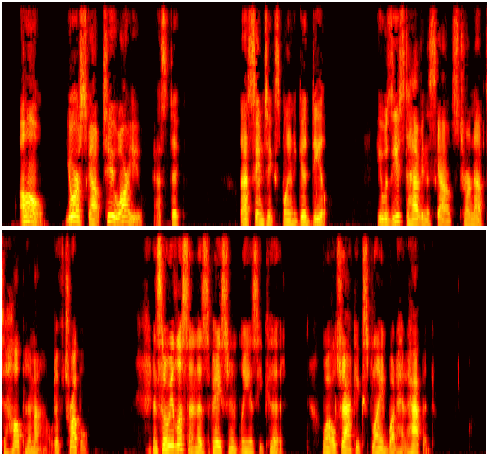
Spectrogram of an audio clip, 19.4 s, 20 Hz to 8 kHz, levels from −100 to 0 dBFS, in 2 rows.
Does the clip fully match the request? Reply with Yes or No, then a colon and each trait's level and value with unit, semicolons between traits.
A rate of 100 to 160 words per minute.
Yes: average, 140 wpm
